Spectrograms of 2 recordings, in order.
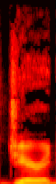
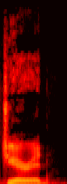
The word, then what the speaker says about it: Jerod: So is it Jerod, Gerard? Help me out here. – It's Jerod. Yeah, I don't know why my parents felt the need. Well, I know they wanted to be sort of unique and spell it differently in honor of my uncle Rod, but it is Jerod.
